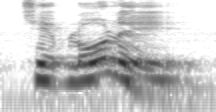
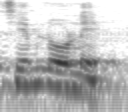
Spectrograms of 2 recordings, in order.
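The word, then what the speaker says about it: Chevrolet: โร เลต์ I like เชฟ โร เลต์ ฝรั่ง เต็ม รถ เลย แต่ คน ไทย เล็ก เชฟโรเลต นะ ฮะ อ่ะ เพราะ ตา ที ก็ จะ เก็บ มัน ต่อ เต่า การันต์ เขา ไม่ ออก เสียง ฮะ นี้ เป็น เชฟโรเลต นะ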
